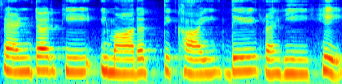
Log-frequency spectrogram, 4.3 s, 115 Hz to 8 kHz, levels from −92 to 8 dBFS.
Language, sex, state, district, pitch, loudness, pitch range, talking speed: Hindi, female, Madhya Pradesh, Dhar, 215 Hz, -16 LUFS, 200-225 Hz, 100 wpm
